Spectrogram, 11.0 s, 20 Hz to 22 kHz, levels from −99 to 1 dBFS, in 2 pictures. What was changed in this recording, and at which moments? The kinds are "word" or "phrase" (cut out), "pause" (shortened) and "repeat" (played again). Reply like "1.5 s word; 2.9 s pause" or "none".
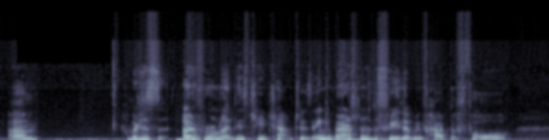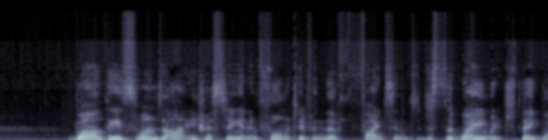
none

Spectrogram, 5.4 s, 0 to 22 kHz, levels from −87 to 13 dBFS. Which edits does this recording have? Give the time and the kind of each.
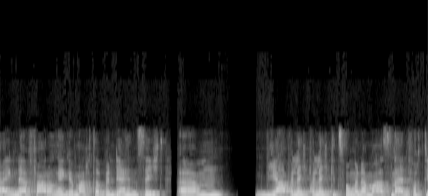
2.1 s pause; 3.9 s repeat

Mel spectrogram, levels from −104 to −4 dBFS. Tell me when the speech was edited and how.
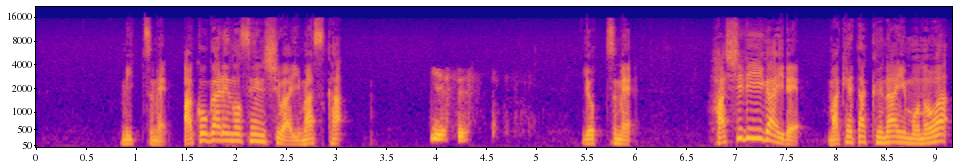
1.4 s pause

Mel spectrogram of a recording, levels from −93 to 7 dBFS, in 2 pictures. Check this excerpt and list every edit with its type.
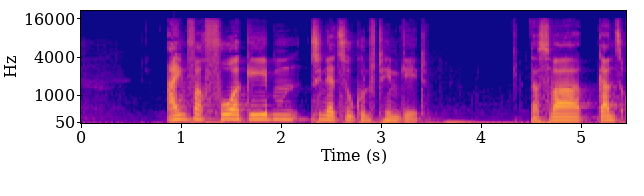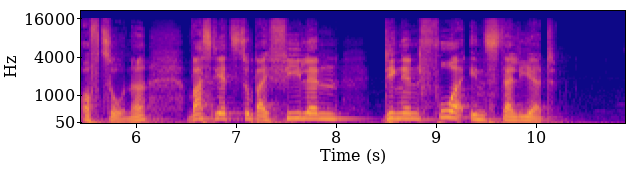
2.3 s word; 5.2 s word; 6.8 s word; 7.1 s word; 8.8 s word

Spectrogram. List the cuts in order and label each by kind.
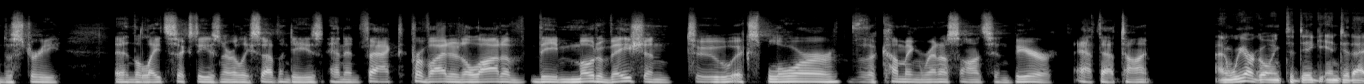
none

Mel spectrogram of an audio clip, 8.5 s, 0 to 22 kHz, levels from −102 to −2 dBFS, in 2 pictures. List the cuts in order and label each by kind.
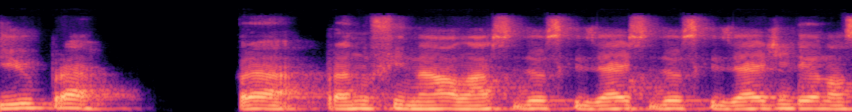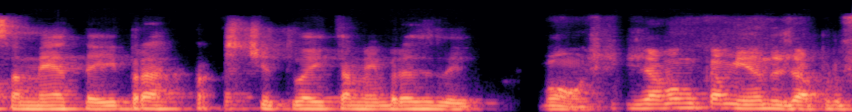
3.1 s repeat; 4.0 s word; 5.4 s word; 6.8 s pause

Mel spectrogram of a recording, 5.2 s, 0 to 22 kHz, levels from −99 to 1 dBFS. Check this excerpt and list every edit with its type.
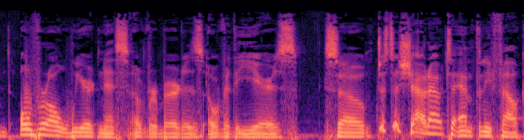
3.7 s word

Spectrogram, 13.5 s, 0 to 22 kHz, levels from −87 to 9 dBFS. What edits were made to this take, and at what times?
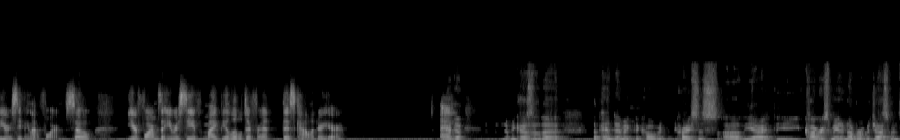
none

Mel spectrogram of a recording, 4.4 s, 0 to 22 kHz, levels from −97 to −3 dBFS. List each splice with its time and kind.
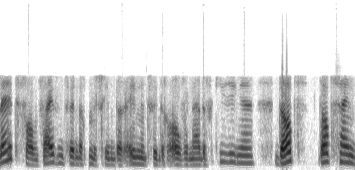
1.1 s word; 1.4 s word; 3.4 s pause

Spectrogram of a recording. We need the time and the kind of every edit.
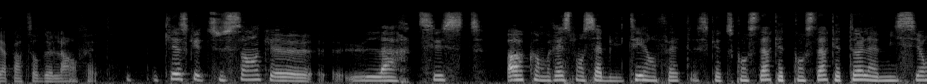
7.9 s repeat

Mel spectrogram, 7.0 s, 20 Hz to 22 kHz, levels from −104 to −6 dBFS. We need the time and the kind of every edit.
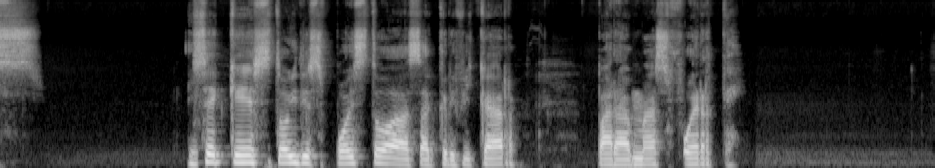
1.5 s word; 4.7 s word

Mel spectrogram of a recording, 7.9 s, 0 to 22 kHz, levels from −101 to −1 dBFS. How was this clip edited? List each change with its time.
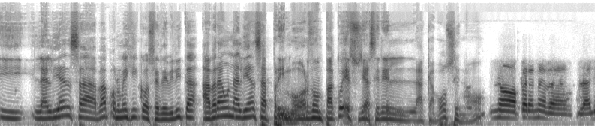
none

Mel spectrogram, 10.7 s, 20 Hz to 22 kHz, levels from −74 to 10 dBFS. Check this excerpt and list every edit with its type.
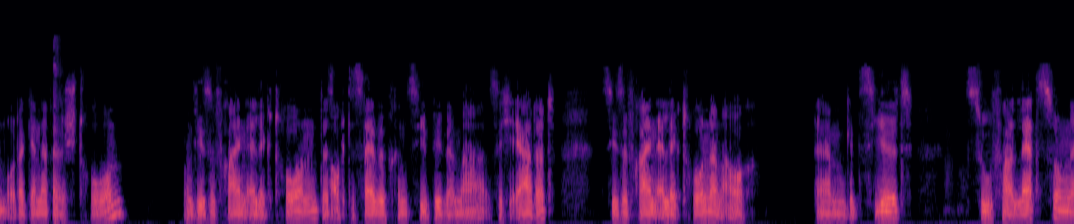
3.3 s word

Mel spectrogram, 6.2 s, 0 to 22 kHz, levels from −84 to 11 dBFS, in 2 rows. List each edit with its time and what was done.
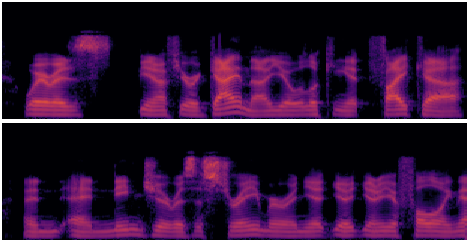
3.2 s pause

